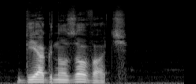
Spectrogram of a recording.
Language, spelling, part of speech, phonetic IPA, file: Polish, diagnozować, verb, [ˌdʲjaɡnɔˈzɔvat͡ɕ], Pl-diagnozować.ogg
